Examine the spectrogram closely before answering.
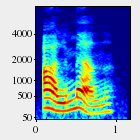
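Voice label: "allmän", Swedish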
